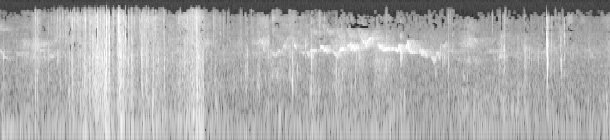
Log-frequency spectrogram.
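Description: A songbird sings a twittering run of chirps for a couple of seconds in the middle, after bursts of rustling noise near the start. A single sharp click comes near the end.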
